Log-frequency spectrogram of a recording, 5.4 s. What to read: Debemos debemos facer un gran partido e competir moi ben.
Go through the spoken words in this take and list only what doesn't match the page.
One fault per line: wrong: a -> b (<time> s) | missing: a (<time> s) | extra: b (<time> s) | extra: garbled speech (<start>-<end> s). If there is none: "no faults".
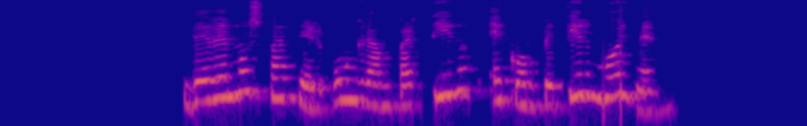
missing: debemos (1.7 s)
